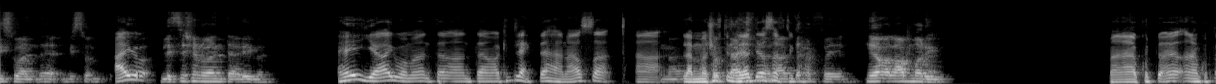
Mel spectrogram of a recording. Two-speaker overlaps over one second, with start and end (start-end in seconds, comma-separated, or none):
6.6-8.1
